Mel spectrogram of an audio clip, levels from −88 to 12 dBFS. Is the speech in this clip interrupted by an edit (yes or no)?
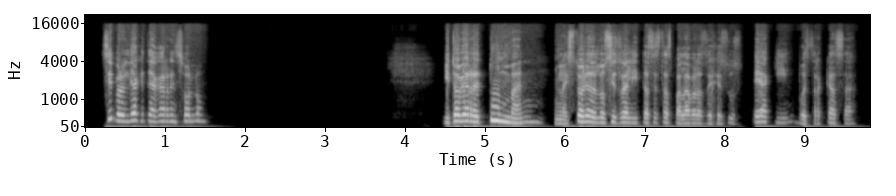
yes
